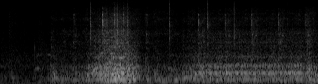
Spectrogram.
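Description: Close by, a sewing machine stitches bias binding around a curved neckline, its motor whirring into a louder burst of rapid needle ticking, then settling into a steady, even run.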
